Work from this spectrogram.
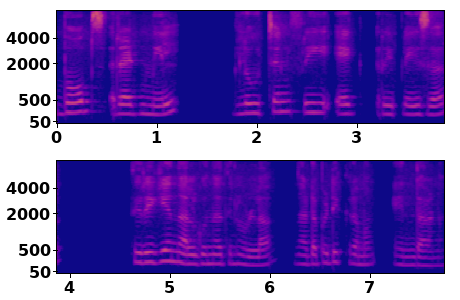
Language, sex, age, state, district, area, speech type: Malayalam, female, 18-30, Kerala, Kannur, urban, read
